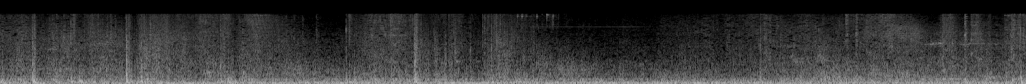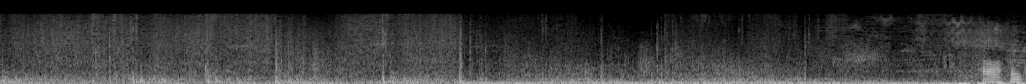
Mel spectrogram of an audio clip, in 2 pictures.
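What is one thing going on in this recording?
Gunfire rattles rapidly and loudly.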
